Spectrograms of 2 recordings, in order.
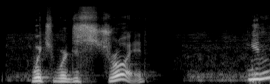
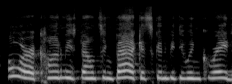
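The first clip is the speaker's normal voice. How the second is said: high, sing-song mock of a cheery minister; mocking Freeland; 10 semitones higher than usual. Host mocking the deputy prime minister's upbeat claim, high sing-song mockery. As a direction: ham up her upbeat spin, pitched way up. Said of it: "has the gall to come out and say".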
